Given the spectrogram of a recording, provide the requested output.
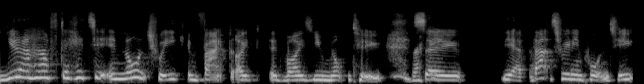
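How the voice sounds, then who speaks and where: This woman, with a British accent, speaks at a moderate pace in a fairly high, somewhat breathy voice of dark, mellow tone and lively intonation. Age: 40s. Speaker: author and podcaster. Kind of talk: casual interview chat.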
